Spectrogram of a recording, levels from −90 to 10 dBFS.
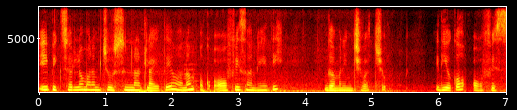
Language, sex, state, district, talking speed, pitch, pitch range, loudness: Telugu, female, Andhra Pradesh, Srikakulam, 120 wpm, 215 Hz, 185-245 Hz, -16 LUFS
